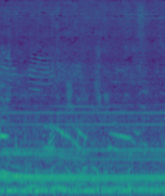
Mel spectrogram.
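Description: Airbus airliner's jet engines at low power while taxiing, heard inside the cabin: a steady hum with a constant whine. Passengers' voices murmur faintly underneath.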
